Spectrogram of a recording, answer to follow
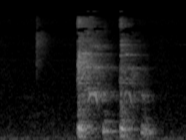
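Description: A woman coughing twice in quick succession into her hand, after a short breath in.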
